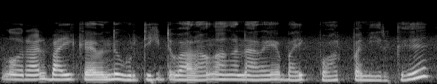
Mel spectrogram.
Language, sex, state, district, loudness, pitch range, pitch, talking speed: Tamil, female, Tamil Nadu, Kanyakumari, -16 LUFS, 205-230 Hz, 215 Hz, 150 wpm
